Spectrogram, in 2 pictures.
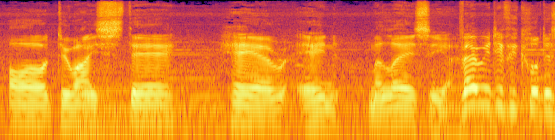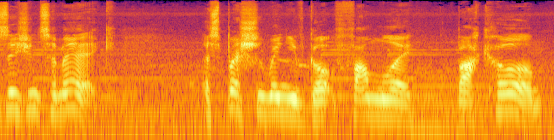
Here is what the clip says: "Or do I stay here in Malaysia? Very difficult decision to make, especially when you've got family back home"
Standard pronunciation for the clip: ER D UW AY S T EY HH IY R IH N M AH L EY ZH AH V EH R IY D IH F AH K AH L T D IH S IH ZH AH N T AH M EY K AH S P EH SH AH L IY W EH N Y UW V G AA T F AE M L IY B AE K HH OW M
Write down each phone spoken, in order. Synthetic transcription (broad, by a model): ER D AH AY S T EY HH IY R IH N M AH L EY Z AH V EH R IY D IH F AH K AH L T D IH S IH ZH AH N T AH M EY K AH S P EH SH AH L IY W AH N Y UW V G AA T F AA M L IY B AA K HH OW M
